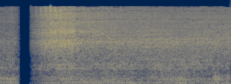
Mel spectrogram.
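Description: The sound drops out for a split second near the start, then a steady low rumble of street traffic and car engines carries on.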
